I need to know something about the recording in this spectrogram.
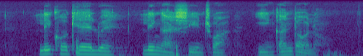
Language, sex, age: Zulu, male, 23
